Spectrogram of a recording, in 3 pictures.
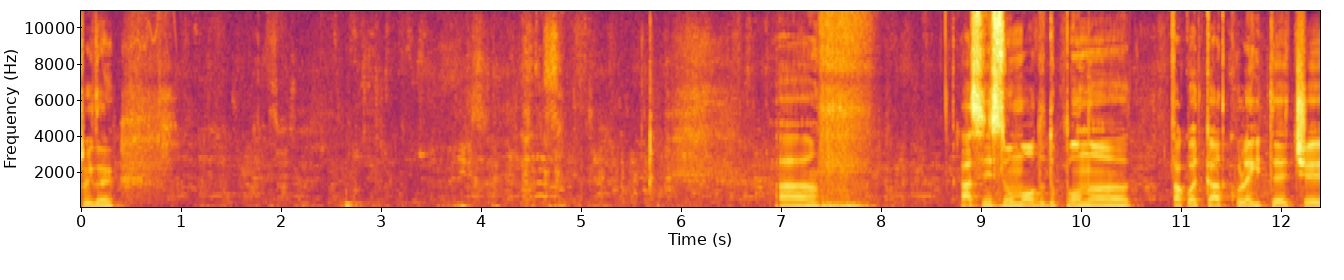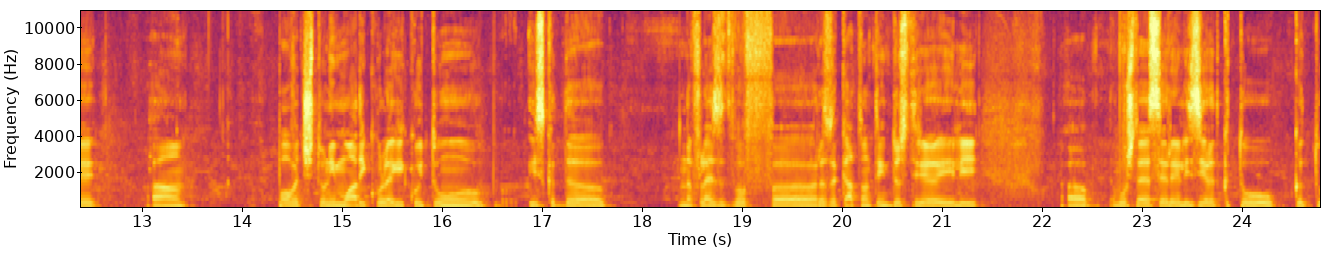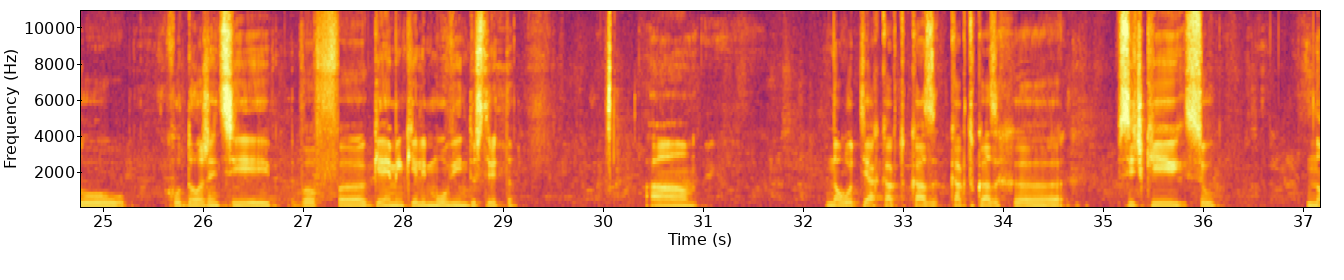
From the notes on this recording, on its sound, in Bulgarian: А тук разговорът е с цели петима гости наведнъж. Дискусионен панел, който записахме на живо пред публика.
